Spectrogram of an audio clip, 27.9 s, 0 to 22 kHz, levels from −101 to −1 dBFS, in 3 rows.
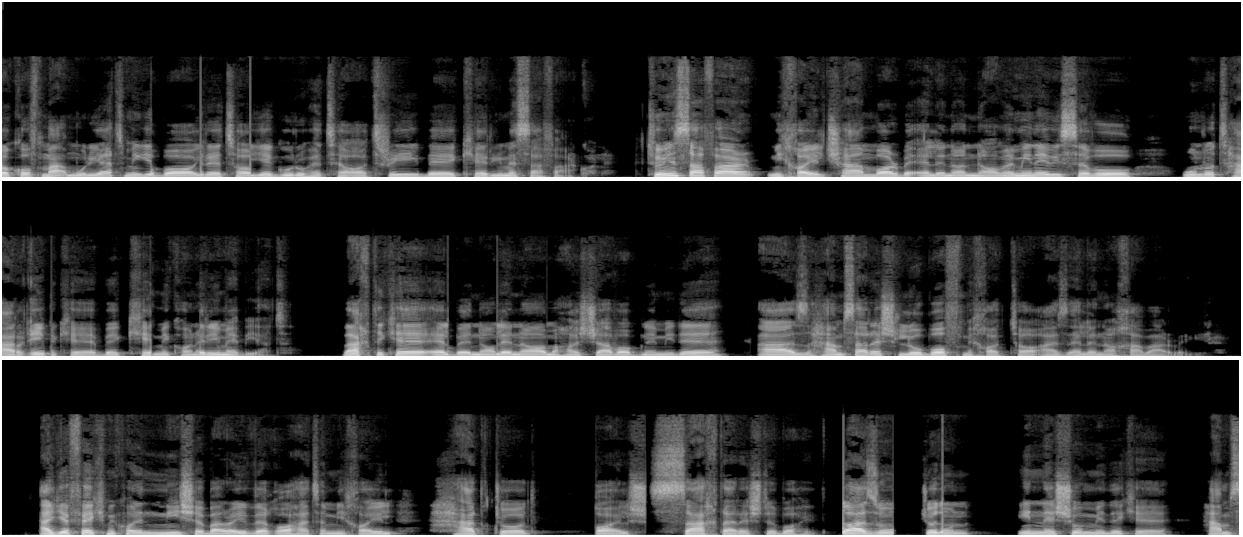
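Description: Five chunks out of order events occur, at 1.12–1.86 s, 9.66–10.77 s, 12.63–13.38 s, 22.29–23.41 s and 24.89–25.64 s. In each, a 0.37 s chunk of the speech arrived late and plays after chunks that should have followed it: one chunk at the first, third and fifth events, two at 9.66 s and 22.29 s. No audio is lost, but the sequence is wrong and each event carries three hard joins, so these moments sound jumbled.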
